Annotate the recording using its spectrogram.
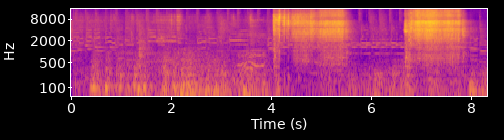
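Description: MIG welder tack-welding sheet steel: two crackling weld bursts, each about a second and a half long, the first about four seconds in and the second near the end. Background music plays throughout, with laughter at the start.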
